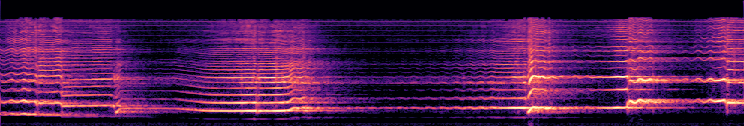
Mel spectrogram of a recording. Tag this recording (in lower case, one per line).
music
